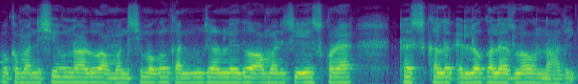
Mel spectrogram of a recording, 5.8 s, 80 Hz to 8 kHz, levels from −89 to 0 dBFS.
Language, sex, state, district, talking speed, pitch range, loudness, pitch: Telugu, male, Telangana, Mahabubabad, 175 wpm, 125-130 Hz, -16 LUFS, 130 Hz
